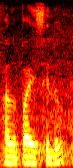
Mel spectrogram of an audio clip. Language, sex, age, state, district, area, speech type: Assamese, male, 18-30, Assam, Nagaon, rural, spontaneous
